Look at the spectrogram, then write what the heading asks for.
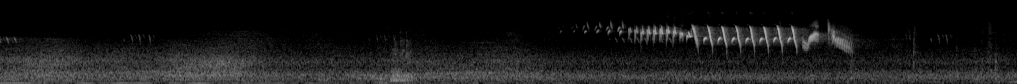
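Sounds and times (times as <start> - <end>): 
common chaffinch Fringilla coelebs singing: 5.6 - 10.1.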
